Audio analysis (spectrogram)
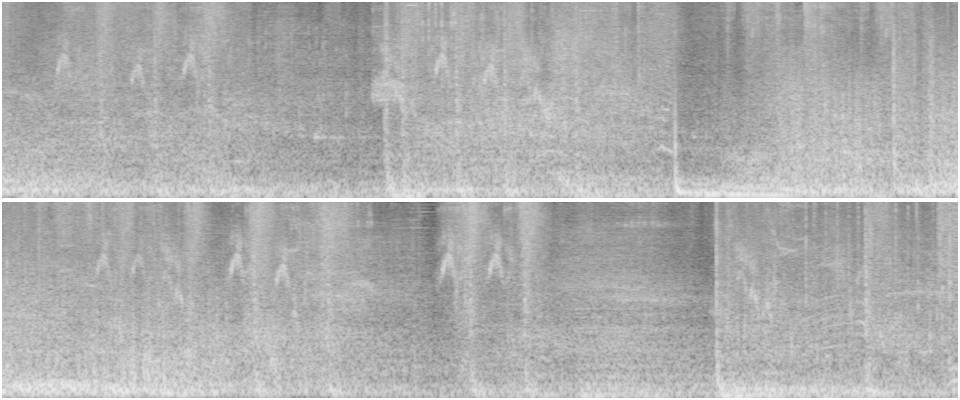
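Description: Fire spell cast in Hogwarts Legacy amid a busy magical battle, with dense booming, thudding and crashing impacts layered over continuous loud combat noise.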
